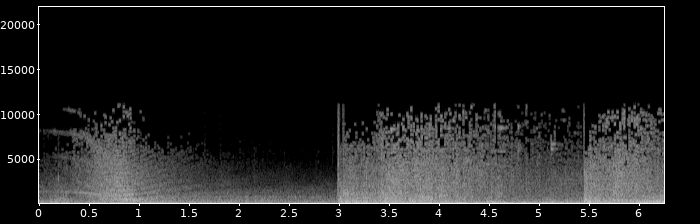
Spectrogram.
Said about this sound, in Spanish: misil impactó el blanco a unos 200 metros por encima del suelo. El aparato estalló y la explosión hizo que se estrellara contra los árboles cercanos.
